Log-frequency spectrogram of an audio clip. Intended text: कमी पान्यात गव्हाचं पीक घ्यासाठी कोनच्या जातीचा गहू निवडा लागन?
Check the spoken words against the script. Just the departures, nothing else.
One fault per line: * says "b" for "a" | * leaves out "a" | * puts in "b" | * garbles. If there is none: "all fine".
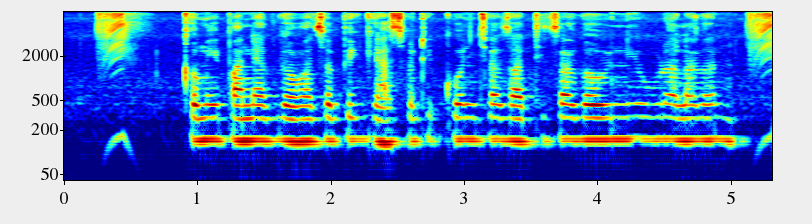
all fine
